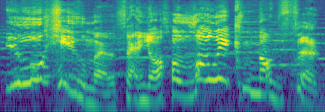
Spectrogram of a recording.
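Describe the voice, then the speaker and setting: A woman's voice: fairly high pitch, huge pitch swings, takes it slowly, soft background music, heavily acted. A woman voicing a greedy, easily enraged female monster bandit in a video game, taunting and melodramatic. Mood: mocking, scheming.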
